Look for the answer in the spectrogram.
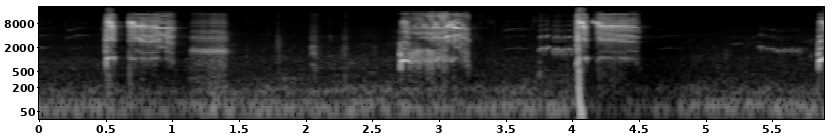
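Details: Baby lorikeet begging during feeding by its parents: repeated loud rasping squawks, each led by a quick sharp click, with quieter nasal notes in the gaps.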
